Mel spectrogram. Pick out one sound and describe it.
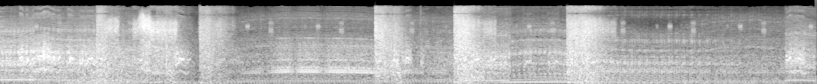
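A car thuds hard against a wall.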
